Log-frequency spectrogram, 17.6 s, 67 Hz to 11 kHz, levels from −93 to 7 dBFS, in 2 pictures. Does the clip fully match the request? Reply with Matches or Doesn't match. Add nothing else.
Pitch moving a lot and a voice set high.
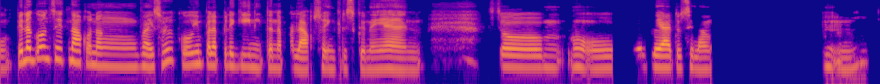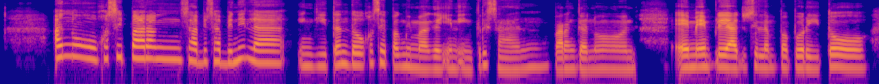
Matches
